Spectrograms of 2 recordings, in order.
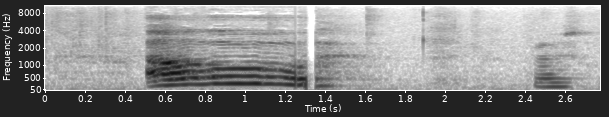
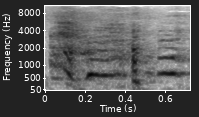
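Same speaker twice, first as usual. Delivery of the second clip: high, loud burst of delighted laughter; squealing laugh; 6 dB louder than usual. Real, not acted. Friend's gift arrives, squealing laugh. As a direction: laugh out with joy.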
